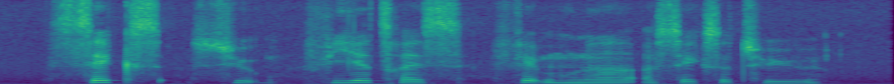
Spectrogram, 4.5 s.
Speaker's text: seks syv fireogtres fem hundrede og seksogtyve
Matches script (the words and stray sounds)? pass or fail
pass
